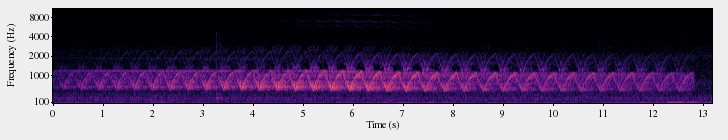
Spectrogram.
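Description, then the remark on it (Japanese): A siren wails in a fast, repeating yelp as it passes, its pitch shifting from the Doppler effect, growing louder toward the middle and easing off slightly near the end, with a faint road rumble beneath and no voices. “ドップラー効果波の発生源と観測者の相対的な速度の存在によって音と動く物体の波の周波数が異なって、えー、観測される現象のことであるあちょっとねドップラー効果の音音が聞けるようになってるんでね一回 BGM 止めましてそちらを聞いてみたいと思います。”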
